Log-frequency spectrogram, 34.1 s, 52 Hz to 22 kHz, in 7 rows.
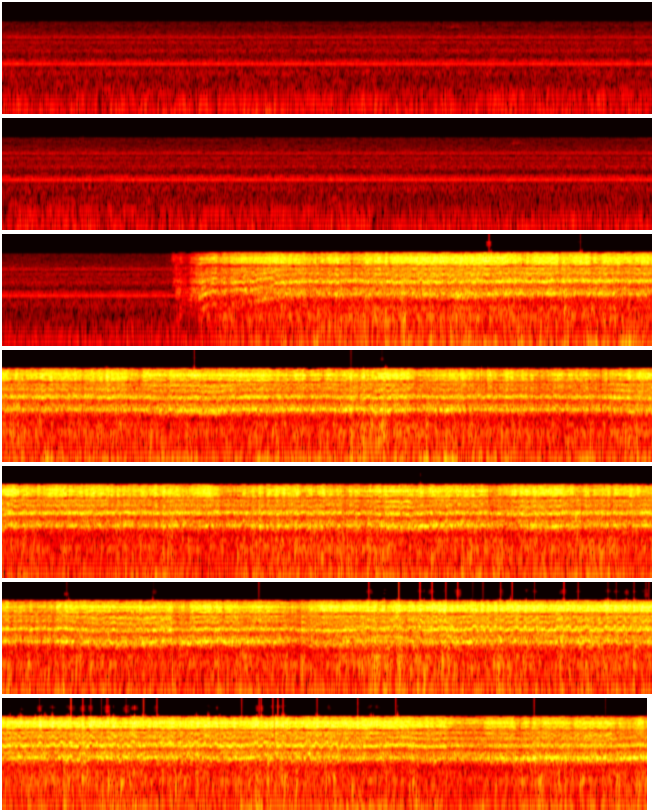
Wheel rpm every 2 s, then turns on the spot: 0, 0, 0, 0, 0, 50, 210, 230, 220, 230, 230, 220, 230, 220, 190, 200, 210.
none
